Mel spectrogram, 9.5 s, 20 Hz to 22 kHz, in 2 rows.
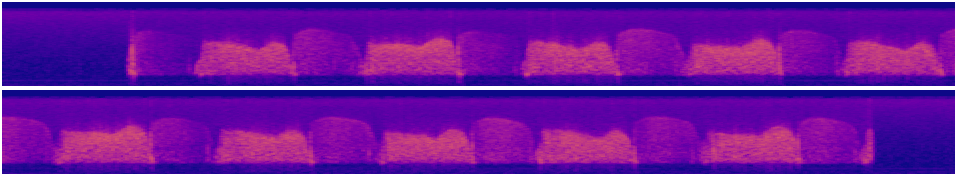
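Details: Continuous-wave Doppler, apical transducer across tricuspid valve: congenital severe tricuspid stenosis (area 0.9 cm², diastolic velocity 2 m/s, gradient 16 mmHg) with mild tricuspid regurgitation (1.8 m/s); thickened immobile leaflets, markedly enlarged right atrium.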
